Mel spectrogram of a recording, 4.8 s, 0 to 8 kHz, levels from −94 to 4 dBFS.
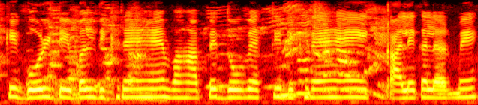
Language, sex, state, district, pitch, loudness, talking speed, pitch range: Hindi, female, Maharashtra, Gondia, 225 Hz, -14 LUFS, 200 wpm, 220-235 Hz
